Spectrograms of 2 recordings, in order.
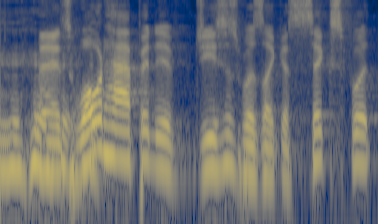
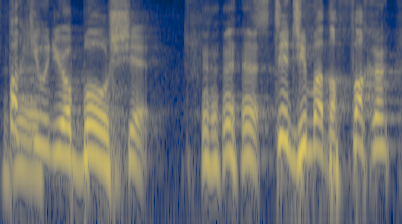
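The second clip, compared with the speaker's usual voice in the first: high, loud outraged cursing; angry bum; 7 semitones higher, 3 dB louder than usual. Retold or imitated. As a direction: spit it at a stingy Jesus. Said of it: "He's like".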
